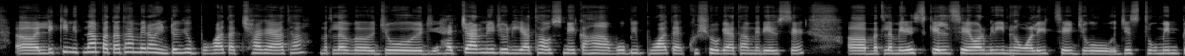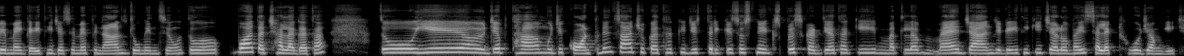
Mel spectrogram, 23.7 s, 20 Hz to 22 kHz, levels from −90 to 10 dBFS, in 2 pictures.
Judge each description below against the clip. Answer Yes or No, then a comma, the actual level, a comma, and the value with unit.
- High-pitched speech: Yes, high, 230 Hz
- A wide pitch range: No, average, 2.7 semitones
